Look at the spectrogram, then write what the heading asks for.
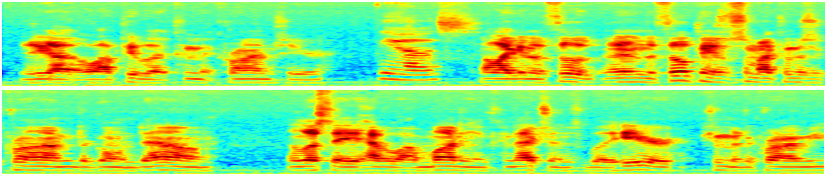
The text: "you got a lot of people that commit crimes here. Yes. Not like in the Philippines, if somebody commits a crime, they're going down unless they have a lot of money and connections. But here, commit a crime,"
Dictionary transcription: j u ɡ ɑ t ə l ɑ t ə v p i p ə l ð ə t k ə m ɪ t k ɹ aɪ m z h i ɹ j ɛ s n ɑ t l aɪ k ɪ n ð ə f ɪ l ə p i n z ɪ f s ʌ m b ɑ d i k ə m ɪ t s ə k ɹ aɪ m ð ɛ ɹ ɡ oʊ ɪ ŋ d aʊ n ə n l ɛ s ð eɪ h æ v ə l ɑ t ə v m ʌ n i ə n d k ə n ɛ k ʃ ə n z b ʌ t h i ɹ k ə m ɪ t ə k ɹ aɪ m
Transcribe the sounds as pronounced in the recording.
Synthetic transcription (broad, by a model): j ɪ ɡ ɑ t ə l ɑ t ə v p i p l ð ə t k ə m ɪ t k ɹ aɪ m z h i ɹ j ɛ s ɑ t l aɪ k ɪ n ð ə f ɪ l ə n n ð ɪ f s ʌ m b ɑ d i k ə m ɪ t s ə k ɹ aɪ m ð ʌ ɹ ɡ oʊ ɪ ŋ d aʊ n ə n l ɛ s ð eɪ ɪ v ə l ɑ t ə v m ʌ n i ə n k ə n ɛ k ʃ ə n z b ʌ t h i ɹ k ə m ɪ t ə k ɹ aɪ m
